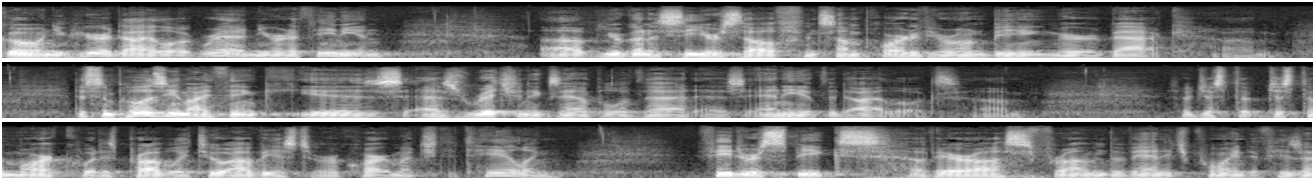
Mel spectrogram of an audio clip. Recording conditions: large echoing room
